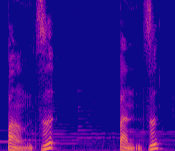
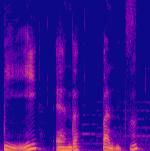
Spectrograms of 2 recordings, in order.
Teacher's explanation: third tone but then a neutral tone following it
